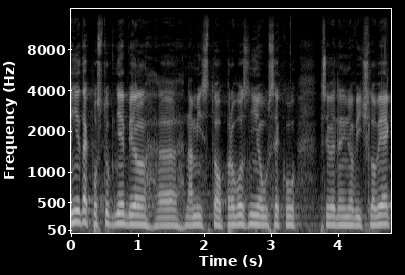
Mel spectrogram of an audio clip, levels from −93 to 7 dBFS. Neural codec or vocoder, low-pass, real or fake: none; 14.4 kHz; real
